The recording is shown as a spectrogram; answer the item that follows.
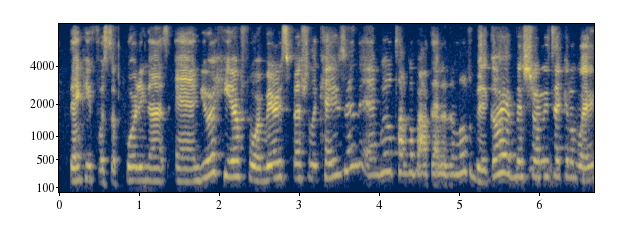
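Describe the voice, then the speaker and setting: Talking very fast with hardly any pauses, a woman with a fairly high pitch swings her pitch very widely over noticeable background noise. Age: 60s. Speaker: podcast host. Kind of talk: casual chat. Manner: animated.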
